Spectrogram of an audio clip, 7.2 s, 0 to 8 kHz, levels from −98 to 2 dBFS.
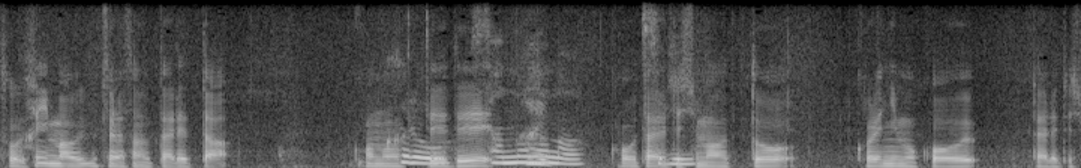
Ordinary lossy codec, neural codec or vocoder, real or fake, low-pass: none; none; real; none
